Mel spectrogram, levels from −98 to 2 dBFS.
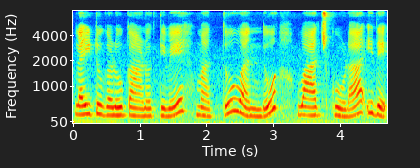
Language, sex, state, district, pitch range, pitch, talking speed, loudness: Kannada, female, Karnataka, Bidar, 205-255 Hz, 220 Hz, 90 wpm, -16 LUFS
